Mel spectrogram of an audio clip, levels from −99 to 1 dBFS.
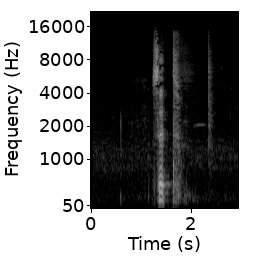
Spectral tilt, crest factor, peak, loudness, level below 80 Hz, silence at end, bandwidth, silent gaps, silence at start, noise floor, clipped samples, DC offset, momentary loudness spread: -2 dB/octave; 24 dB; -22 dBFS; -39 LUFS; -86 dBFS; 0.55 s; 15 kHz; none; 1.2 s; -81 dBFS; under 0.1%; under 0.1%; 24 LU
